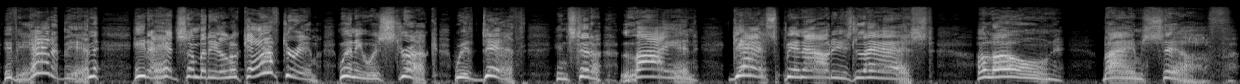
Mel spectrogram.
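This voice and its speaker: A man voicing a brazen, greedy old charwoman in a loud, creaky, cackling radio theater performance. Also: extremely high pitch, big pitch swings, takes it slowly, no echo, clean studio sound, voice pushed up, heavily acted. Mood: scornful, greedy. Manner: loud, coarse, gloating.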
